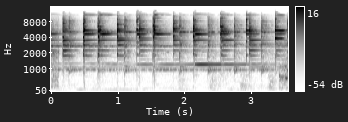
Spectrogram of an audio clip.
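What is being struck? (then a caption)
Rusted iron bell-like object. A hand-sized, curved, rusted iron bell-like object, possibly hollow, is fixed against a mossy stone wall and held steady by one hand while the other strikes it repeatedly with a thin metal rod. Twelve bright, metallic clanks ring out in an uneven rhythm, each decaying quickly, with sustained high ringing tones and a steady tone near 1 kHz carrying between strikes.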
